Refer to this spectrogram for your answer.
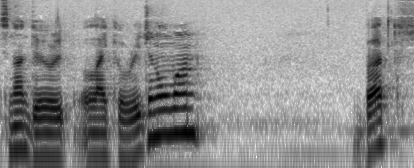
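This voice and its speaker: Over noticeable background noise, a man with a non-native accent speaks very slowly with fairly even intonation. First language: not English. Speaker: DIY hobbyist, music producer. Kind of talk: tutorial. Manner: halting.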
